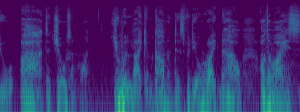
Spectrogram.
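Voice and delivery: very deep, echoey, menacing demonic voice. Tutorial previewing a processed voice effect, evil demon voice. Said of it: "make your voice sound like an evil demon ... give like a more echoey effect".

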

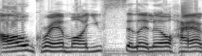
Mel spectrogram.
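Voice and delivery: put-on granny voice. Picking up mushrooms, the speaker keeps talking in a grandma voice. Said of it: "still in Grandma's voice".

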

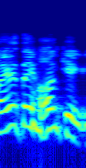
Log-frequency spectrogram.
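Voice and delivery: put-on very high-pitched, tearful, crying child voice. Retelling asking her mom from the car's back seat, imitating her own crying. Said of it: "like crying".

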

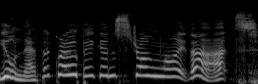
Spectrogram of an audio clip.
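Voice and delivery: small telling-off parent voice. Describing a child who wants to go and play, imitating a parent's voice. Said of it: "a little voice from a parent go".

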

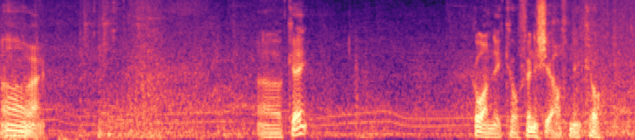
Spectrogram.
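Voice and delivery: hushed urging.

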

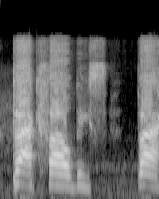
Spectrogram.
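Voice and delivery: desperate, frantic, jittery cry. A player holds out a cross at a beast to cast a spell, screaming. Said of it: "And I'm just like, screaming".

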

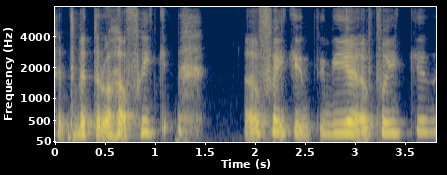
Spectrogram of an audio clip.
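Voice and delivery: crying, tearful. A mother speaks to her son, crying. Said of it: "Вибач, що я плачу".

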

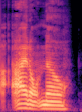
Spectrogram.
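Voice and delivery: broken-up words in halting, stopping-and-starting bursts. Bobby, asked by her whether it was a seizure, answers, words in little bursts. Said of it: "the words coming out in little bursts".

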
